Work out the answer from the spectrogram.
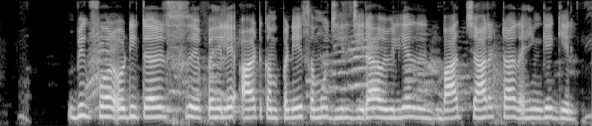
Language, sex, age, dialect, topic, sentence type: Magahi, female, 18-24, Northeastern/Surjapuri, banking, statement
